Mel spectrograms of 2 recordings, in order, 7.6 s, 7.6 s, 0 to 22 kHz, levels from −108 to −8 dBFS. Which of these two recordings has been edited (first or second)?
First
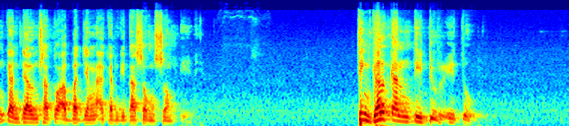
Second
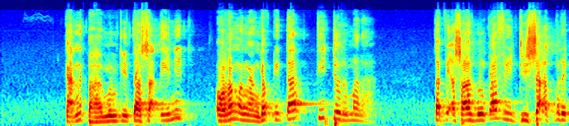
second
